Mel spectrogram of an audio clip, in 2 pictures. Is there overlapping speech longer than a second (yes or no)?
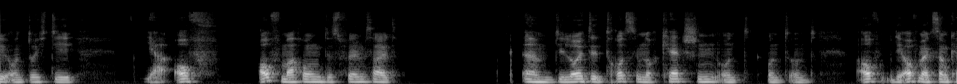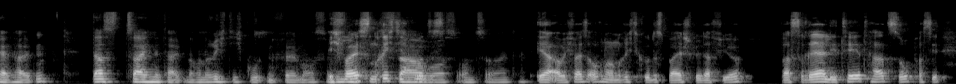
yes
